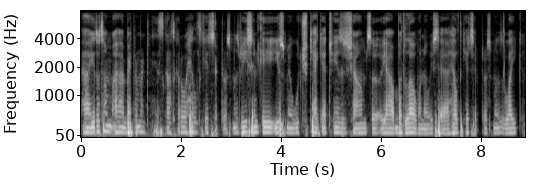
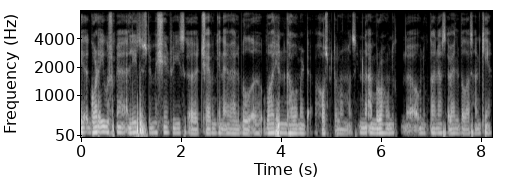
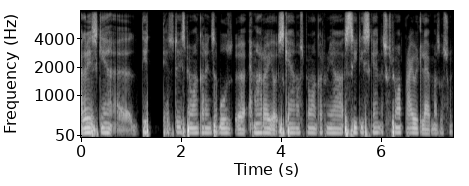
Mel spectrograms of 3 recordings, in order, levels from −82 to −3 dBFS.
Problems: constant background noise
